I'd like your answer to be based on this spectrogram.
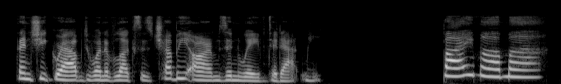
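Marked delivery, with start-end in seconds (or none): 4.4-5.4 very high-pitched little voice. Reading aloud a character waving a baby's arm goodbye: high-pitched voice. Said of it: "she said in a high-pitched voice".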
